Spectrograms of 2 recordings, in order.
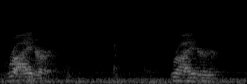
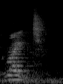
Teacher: So we don't actually go t, t, t, or d, d, d when we make that sound. Instead, we don't really whack the back of our teeth or that ridge behind our teeth with our tongue in a really sharp way. We get lazy and we just go flap, flap.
